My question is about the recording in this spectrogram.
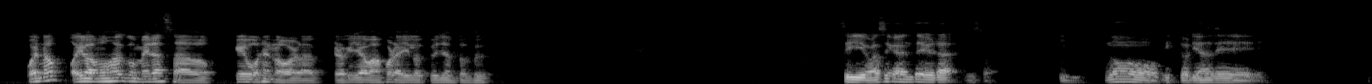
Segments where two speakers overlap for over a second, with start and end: none

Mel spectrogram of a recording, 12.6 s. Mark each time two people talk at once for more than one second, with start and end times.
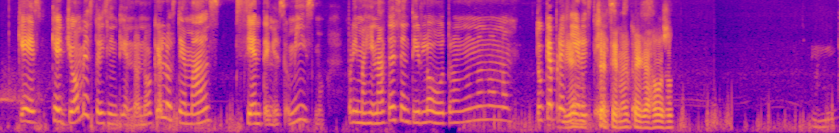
8.4-9.6

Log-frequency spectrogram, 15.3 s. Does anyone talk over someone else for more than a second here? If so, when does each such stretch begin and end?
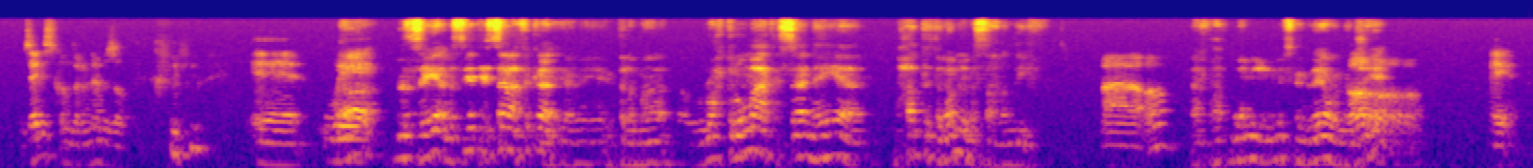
none

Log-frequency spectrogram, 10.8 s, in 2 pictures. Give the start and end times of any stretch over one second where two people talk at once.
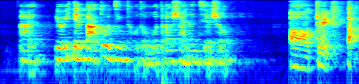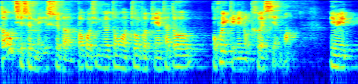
none

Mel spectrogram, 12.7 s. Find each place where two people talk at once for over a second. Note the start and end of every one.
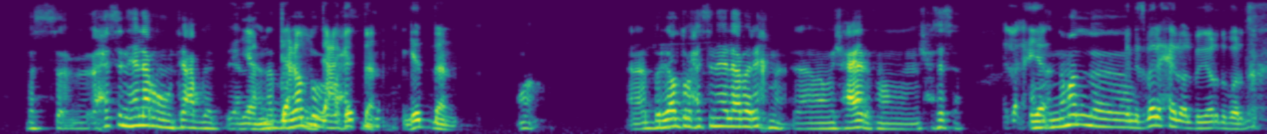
2.3-3.8

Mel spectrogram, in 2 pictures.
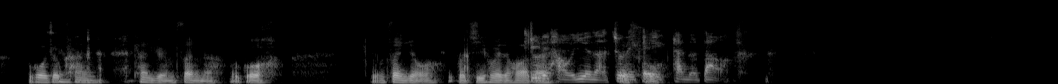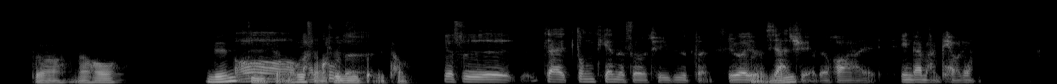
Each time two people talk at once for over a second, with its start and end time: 12.9-14.3

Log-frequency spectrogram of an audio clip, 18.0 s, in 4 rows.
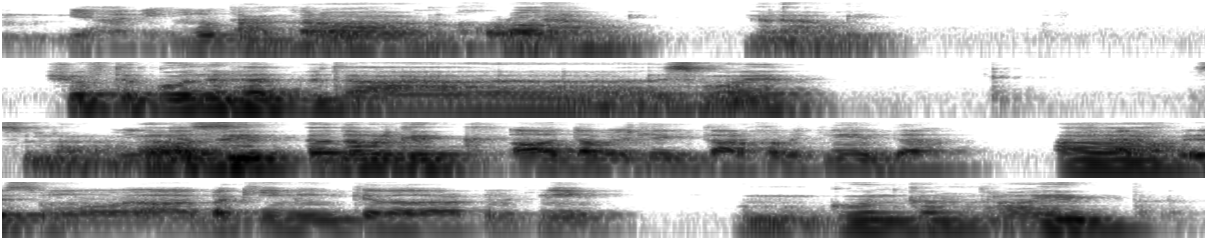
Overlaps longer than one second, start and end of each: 0.9-2.1

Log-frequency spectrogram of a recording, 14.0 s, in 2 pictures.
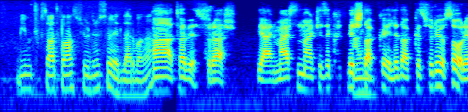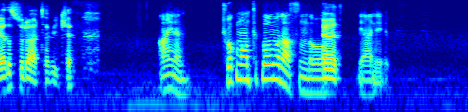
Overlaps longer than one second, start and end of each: none

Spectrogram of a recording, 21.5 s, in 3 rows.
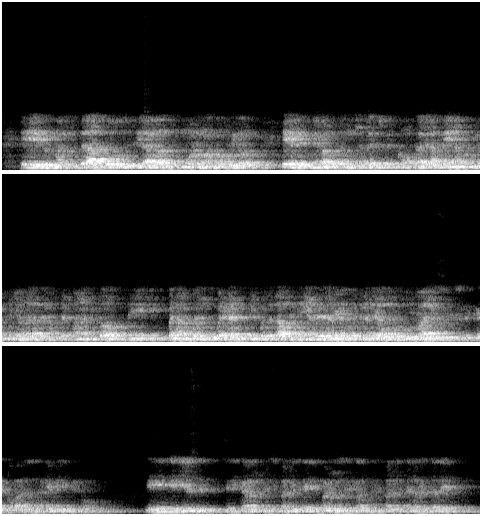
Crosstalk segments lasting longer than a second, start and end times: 12.0-13.7

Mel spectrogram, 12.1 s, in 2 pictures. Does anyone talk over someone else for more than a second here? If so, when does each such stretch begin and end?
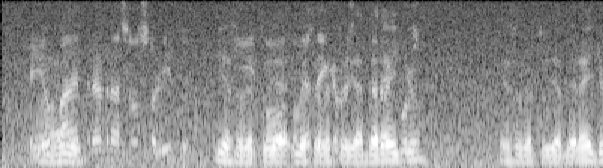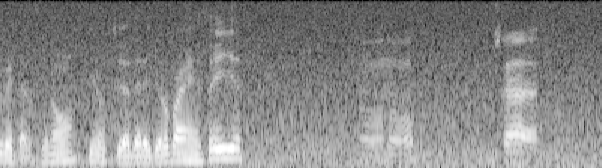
2.3-4.2

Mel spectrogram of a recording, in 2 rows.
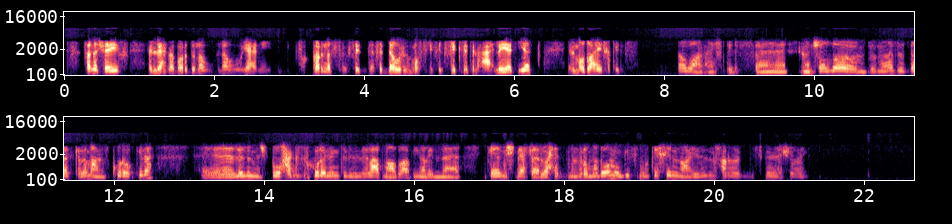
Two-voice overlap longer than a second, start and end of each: none

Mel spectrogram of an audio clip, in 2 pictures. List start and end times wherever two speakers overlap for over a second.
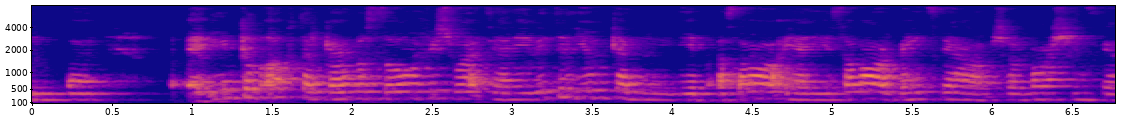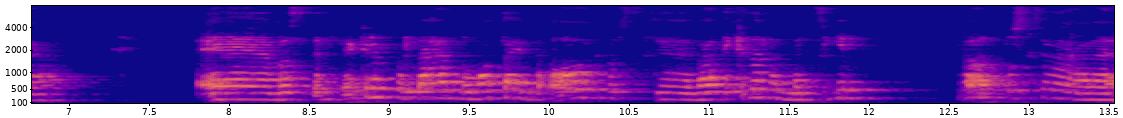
none

